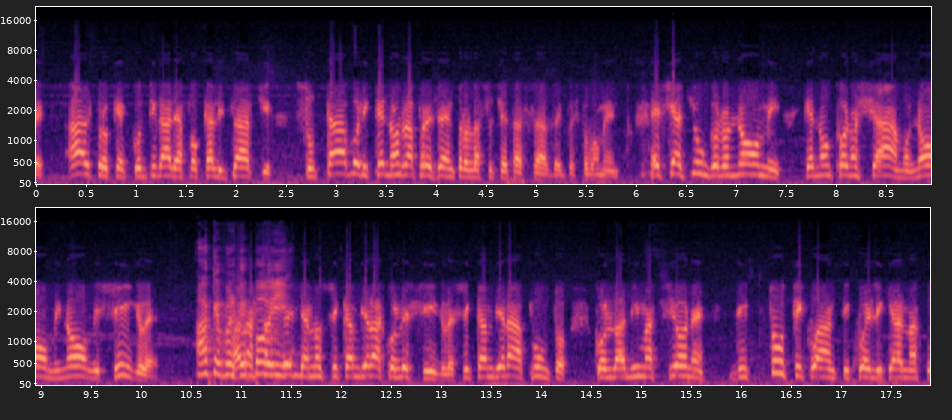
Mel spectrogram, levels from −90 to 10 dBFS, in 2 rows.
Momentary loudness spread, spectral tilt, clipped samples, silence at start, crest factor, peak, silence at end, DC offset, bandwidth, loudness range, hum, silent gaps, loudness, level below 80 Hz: 8 LU; -6.5 dB/octave; under 0.1%; 0 s; 14 dB; 0 dBFS; 0 s; under 0.1%; 10 kHz; 3 LU; none; none; -14 LUFS; -44 dBFS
